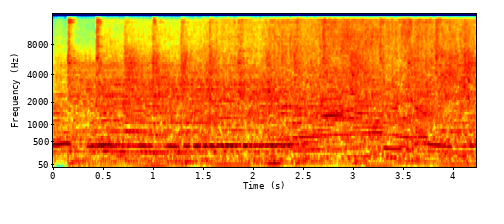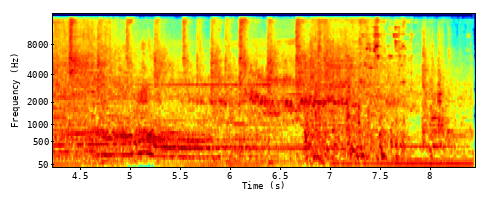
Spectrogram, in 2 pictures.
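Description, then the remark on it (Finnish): A racing car's engine revs hard and loud with tires squealing and skidding, the engine pitch rising and falling continuously, with no voices. “äänet eivät kahoita, kehoita kaahailuun, vaan pikemminkin meidän on tarkoitus tässä nyt äimistellä matkailun kautta liikennekulttuuria.”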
